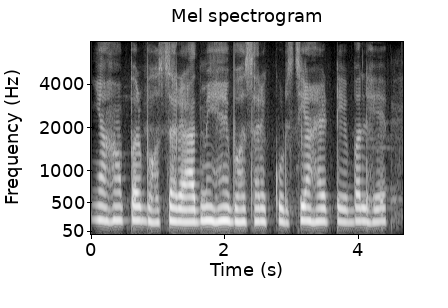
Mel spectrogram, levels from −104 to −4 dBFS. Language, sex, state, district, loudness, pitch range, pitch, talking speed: Hindi, female, Jharkhand, Palamu, -17 LUFS, 200-215 Hz, 205 Hz, 155 wpm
